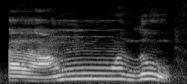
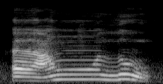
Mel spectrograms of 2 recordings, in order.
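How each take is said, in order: The two takes are said the same way.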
